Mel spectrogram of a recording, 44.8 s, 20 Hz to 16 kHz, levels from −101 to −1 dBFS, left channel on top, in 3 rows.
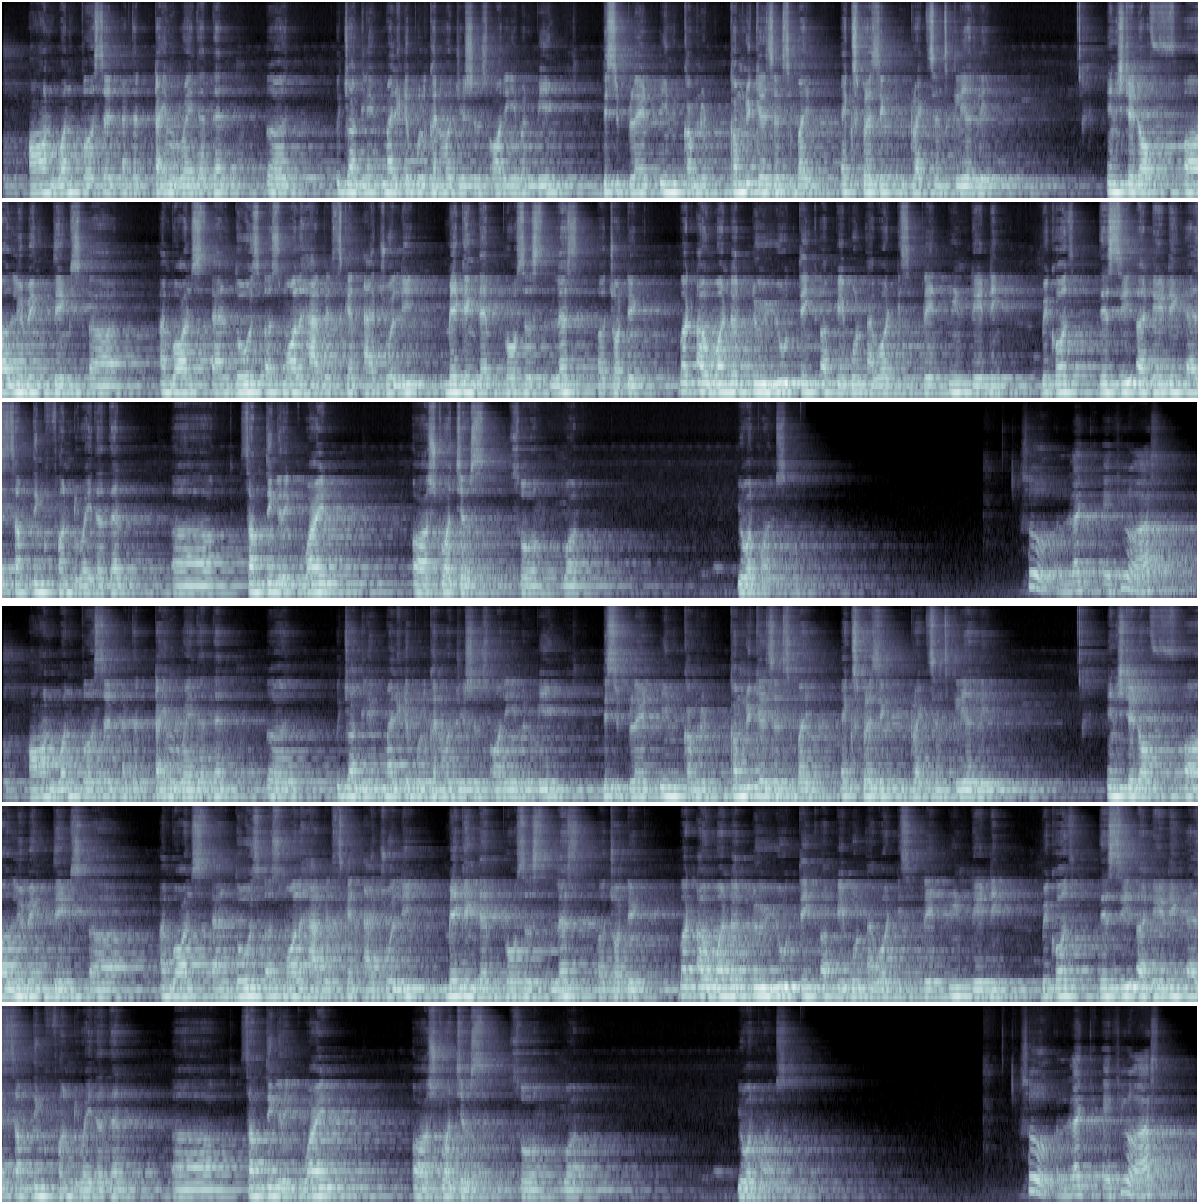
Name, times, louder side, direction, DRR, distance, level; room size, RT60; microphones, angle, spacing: voice 1, 0.3-2.8 3.3-3.7 4.2-7.0 7.5-10.2 10.5-12.4 13.8-16.5 16.9-20.2 20.5-23.0 23.4-27.5 27.9-28.4 28.6-31.5 32.0-32.6 32.9-34.0 35.0-35.9 36.3-37.2 39.1-39.7, left 1 dB, 25° left, 6 dB, 0.5 m, -20 dB
voice 2, 42.6-44.4, right 1 dB, 25° right, 5 dB, 0.8 m, -26 dB
12.5 x 8.0 x 7.1 m, 2.4 s
head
